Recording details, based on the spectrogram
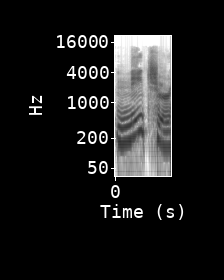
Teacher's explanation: the word nature has a special pronunciation t is ch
